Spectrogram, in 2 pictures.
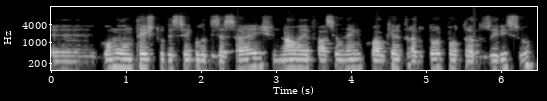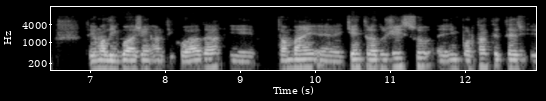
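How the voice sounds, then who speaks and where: With a Turkish accent, a man talks in a monotone, flat way, and the sound is dry and close with no echo. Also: medium pitch for a man, fairly slow pace. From Turkey. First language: Turkish (speaking Portuguese). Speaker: literary translator. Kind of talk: conference talk. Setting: conference. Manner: halting, many fillers.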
